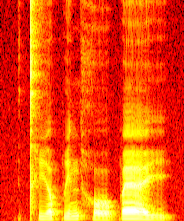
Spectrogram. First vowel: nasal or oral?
oral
